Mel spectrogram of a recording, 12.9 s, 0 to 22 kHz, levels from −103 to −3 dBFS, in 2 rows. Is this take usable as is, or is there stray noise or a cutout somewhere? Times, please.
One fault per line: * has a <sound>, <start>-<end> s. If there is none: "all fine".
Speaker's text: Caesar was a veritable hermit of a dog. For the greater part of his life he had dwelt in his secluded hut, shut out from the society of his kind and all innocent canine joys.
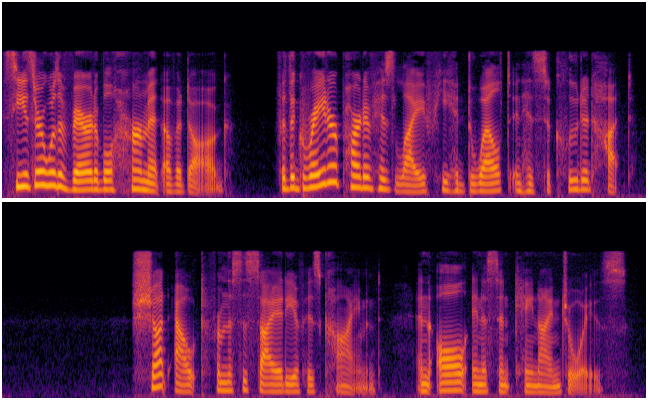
all fine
